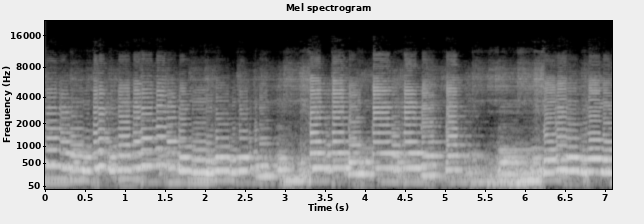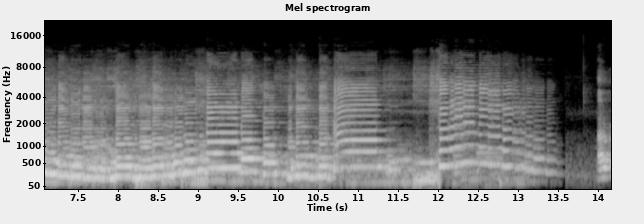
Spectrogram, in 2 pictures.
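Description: Selmer Mark VI tenor saxophone playing a jazz blues line of quick phrases that run up and down, with a lower line of notes underneath; the playing dies away shortly before the end.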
